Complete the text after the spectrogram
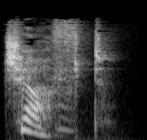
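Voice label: "chuffed", British English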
